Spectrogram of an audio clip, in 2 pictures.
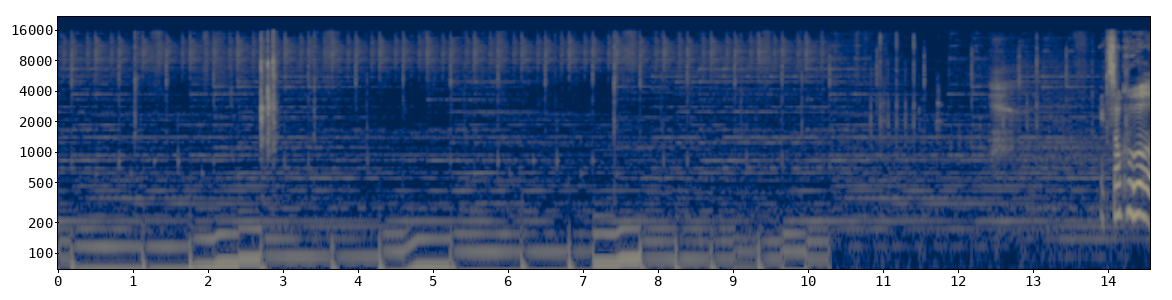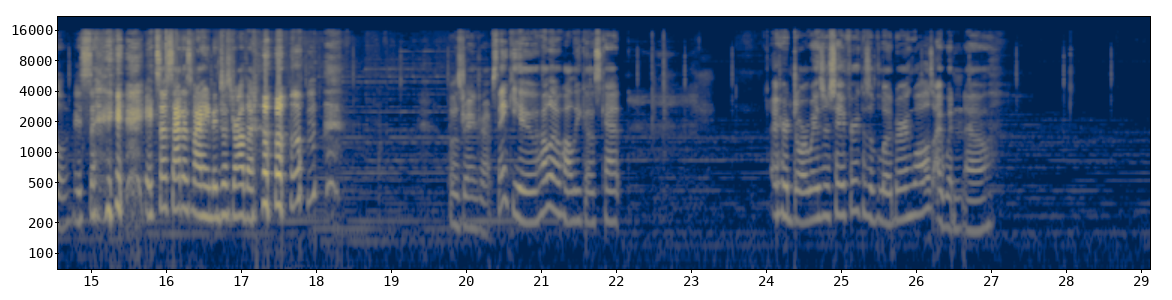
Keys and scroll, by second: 13.5 scroll up 1, 14.9 scroll up 1, 16.7 scroll down 1.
